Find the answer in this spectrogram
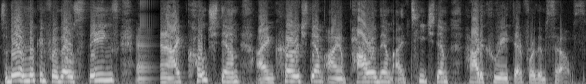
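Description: A woman's fairly low, passionate voice with vocal fry. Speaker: motivational speaker and business coach. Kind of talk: interview.

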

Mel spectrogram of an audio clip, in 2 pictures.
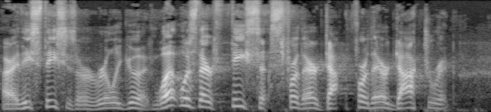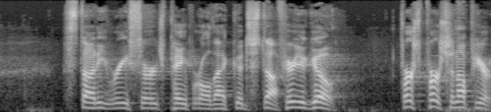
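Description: A man with an American accent speaks at a moderate pace in a high pitch with ordinary pitch variation. His tone is bright, sharp and animated. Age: 50s. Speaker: chapel speaker. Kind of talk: sermon. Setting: stage with audience.

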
